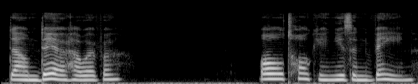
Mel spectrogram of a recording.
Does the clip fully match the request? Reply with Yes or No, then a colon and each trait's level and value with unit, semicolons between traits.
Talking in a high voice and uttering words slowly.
Yes: high, 220 Hz; slow, 100 wpm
